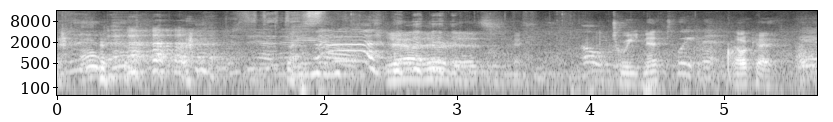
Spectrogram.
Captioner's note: laughter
